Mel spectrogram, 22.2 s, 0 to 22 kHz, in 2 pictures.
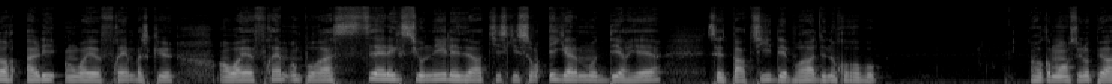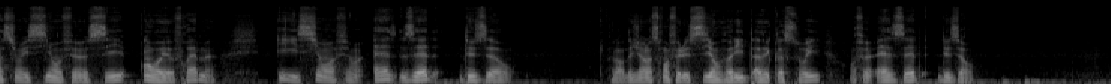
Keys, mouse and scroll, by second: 9.9 right click, 11.5 c, 19.7 s.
